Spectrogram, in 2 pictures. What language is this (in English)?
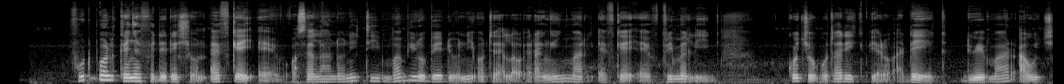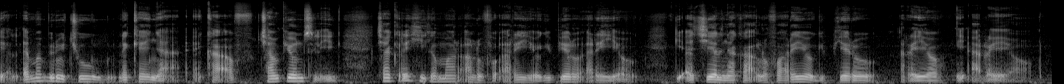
Luo (Kenya and Tanzania)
